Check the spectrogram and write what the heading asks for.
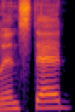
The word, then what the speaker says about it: Linstead: And they go to Reverend Keith King and Christian Tabernacle Baptist Church, Reverend Luke Shaw and Linstead Baptist Church. Yes, did I pronounce in Jamaica, that correctly? Linstead, yes.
